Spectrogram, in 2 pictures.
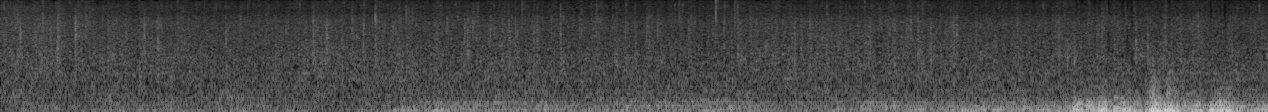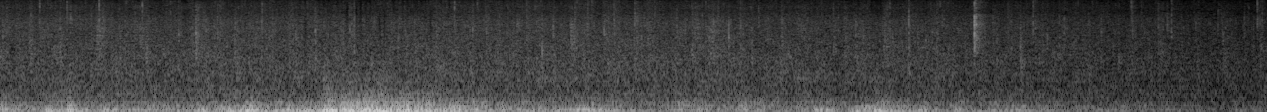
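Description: Thunderstorm sound effect: steady rain with two low rolls of thunder swelling in the middle, fading out near the end.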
